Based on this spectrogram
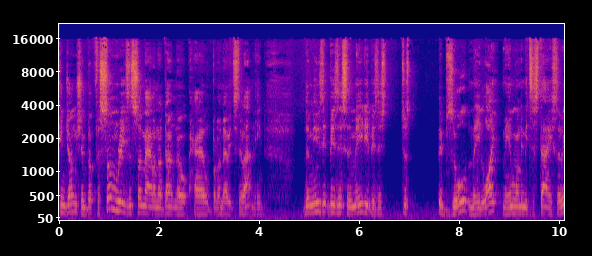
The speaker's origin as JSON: {"language": "English", "town": "Birmingham", "region": "West Midlands", "country": "United Kingdom", "said": "They can't believe I'm from Birmingham."}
